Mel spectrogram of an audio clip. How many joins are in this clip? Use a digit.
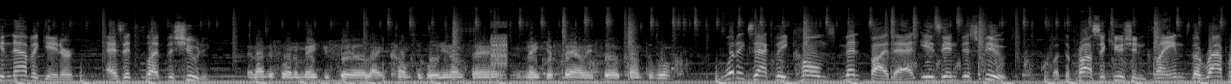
0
